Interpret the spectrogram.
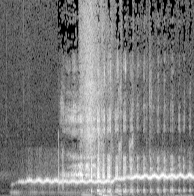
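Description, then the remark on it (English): A wavering, warbly hummed whistle rises and holds a steady vibrato, a voice imitating a UFO coming in for a landing, with a brief noisy swell midway. “I need you to hum whistle for me. Oh, like I'm a UFO. Yeah. Coming in for a landing.”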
